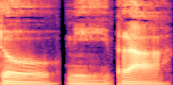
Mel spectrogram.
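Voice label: "tonira", concatenated syllables; Affixing experiment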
